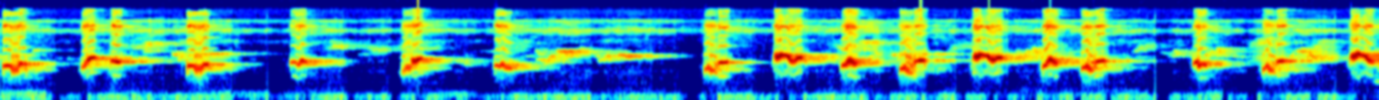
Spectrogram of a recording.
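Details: Yellow-vented bulbul singing in long 'ropel' style as a lure for its own kind: fast, bubbly warbled notes with a brief thinner whistled phrase midway, over faint stuttering low buzz.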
